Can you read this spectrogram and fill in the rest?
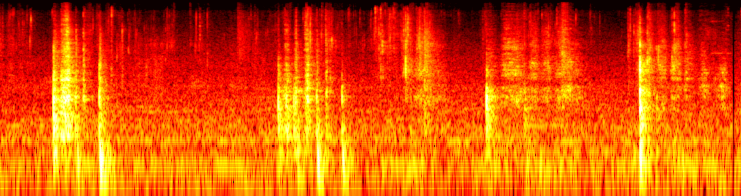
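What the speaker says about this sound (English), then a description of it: "So I'm going to cut this into separate parts, and then we'll cut into more bite-sized pieces from there." A knife slices through a cooked Japanese tomahawk steak, dividing it into separate parts: a handful of sharp, close clicks and scrapes against a board, spaced in short bursts with quiet pauses between.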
